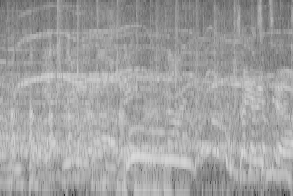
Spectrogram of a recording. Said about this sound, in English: Is that a hand clap for me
